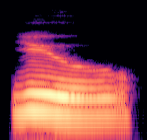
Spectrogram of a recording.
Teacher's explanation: the U sound is a voice sound, and when we make it, our mouth is slightly open and our tongue is towards the front of our mouth.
